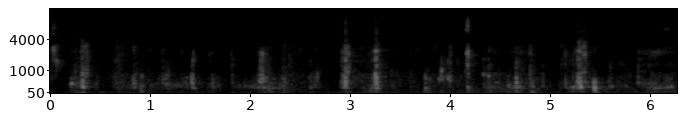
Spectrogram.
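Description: Near silence with faint, scattered mouth clicks of a person chewing food with her lips closed.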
